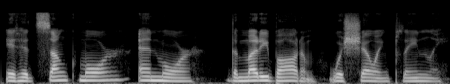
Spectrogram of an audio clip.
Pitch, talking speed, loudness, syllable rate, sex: 165 Hz, 145 wpm, -19 LUFS, 4.1 syllables/s, female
